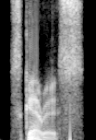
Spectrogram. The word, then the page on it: scarus: British English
